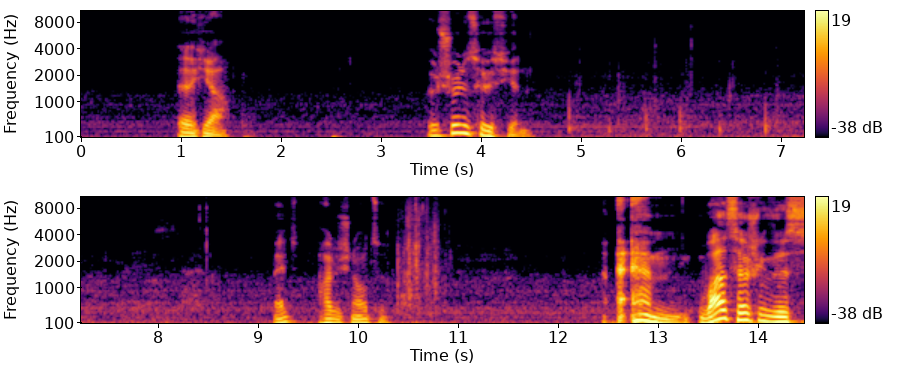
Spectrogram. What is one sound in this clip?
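A man speaks in short bursts into a close microphone, with animation.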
